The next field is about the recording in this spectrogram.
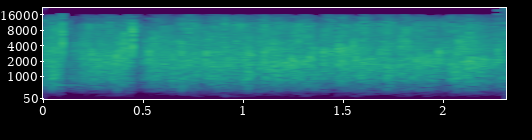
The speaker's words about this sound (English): And so we made their Valentine's a very, very special one. You can applaud that.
